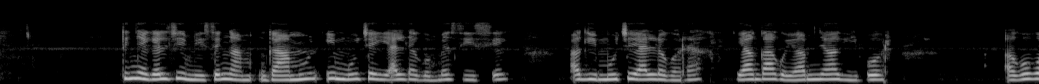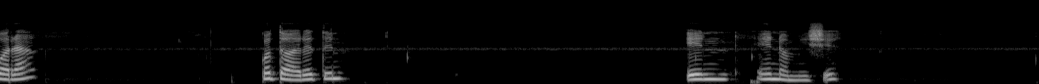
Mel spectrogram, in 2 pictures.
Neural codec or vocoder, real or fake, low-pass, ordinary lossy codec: none; real; 7.2 kHz; none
